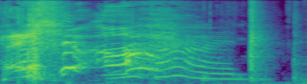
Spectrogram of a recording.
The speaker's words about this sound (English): Oh god, I sneezed so hard I dropped my phone. Oh my god. Extreme sneezing. It's the new hit sport.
